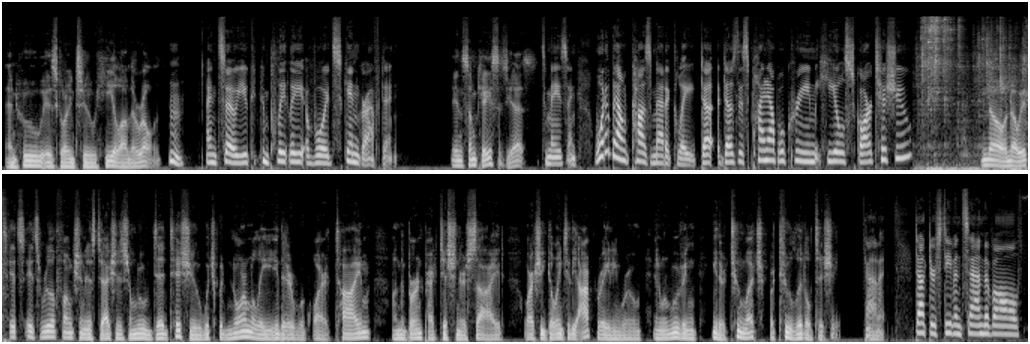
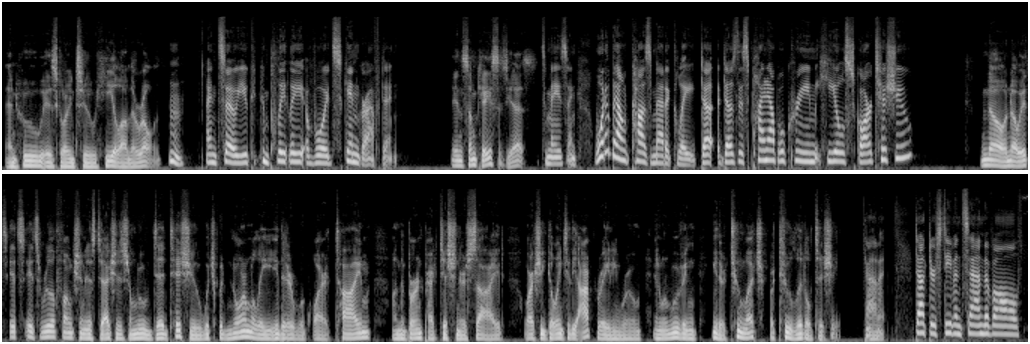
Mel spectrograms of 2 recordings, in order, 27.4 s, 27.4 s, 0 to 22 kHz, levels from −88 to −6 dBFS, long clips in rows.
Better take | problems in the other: second | jangling keys; noticeable; from 12 to 14 s; peak 4 dB below the speech

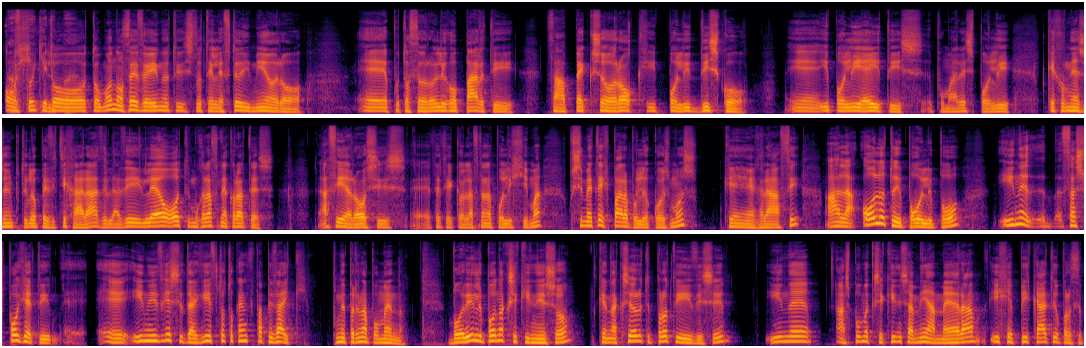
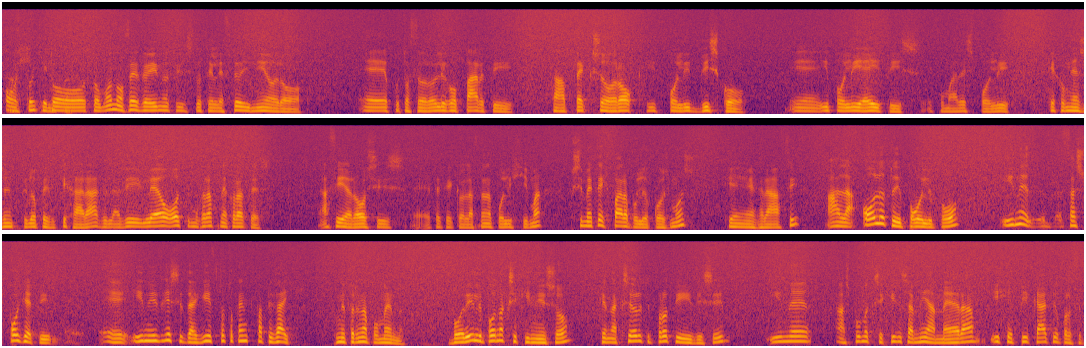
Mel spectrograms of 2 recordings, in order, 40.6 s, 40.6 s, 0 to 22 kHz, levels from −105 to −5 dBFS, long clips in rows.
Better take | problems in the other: first | hiss; loud; throughout; 5 dB below the speech

